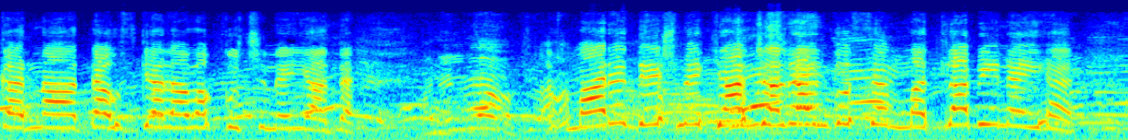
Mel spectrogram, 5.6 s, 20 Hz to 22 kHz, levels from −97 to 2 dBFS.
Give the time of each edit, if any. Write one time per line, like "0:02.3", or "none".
none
